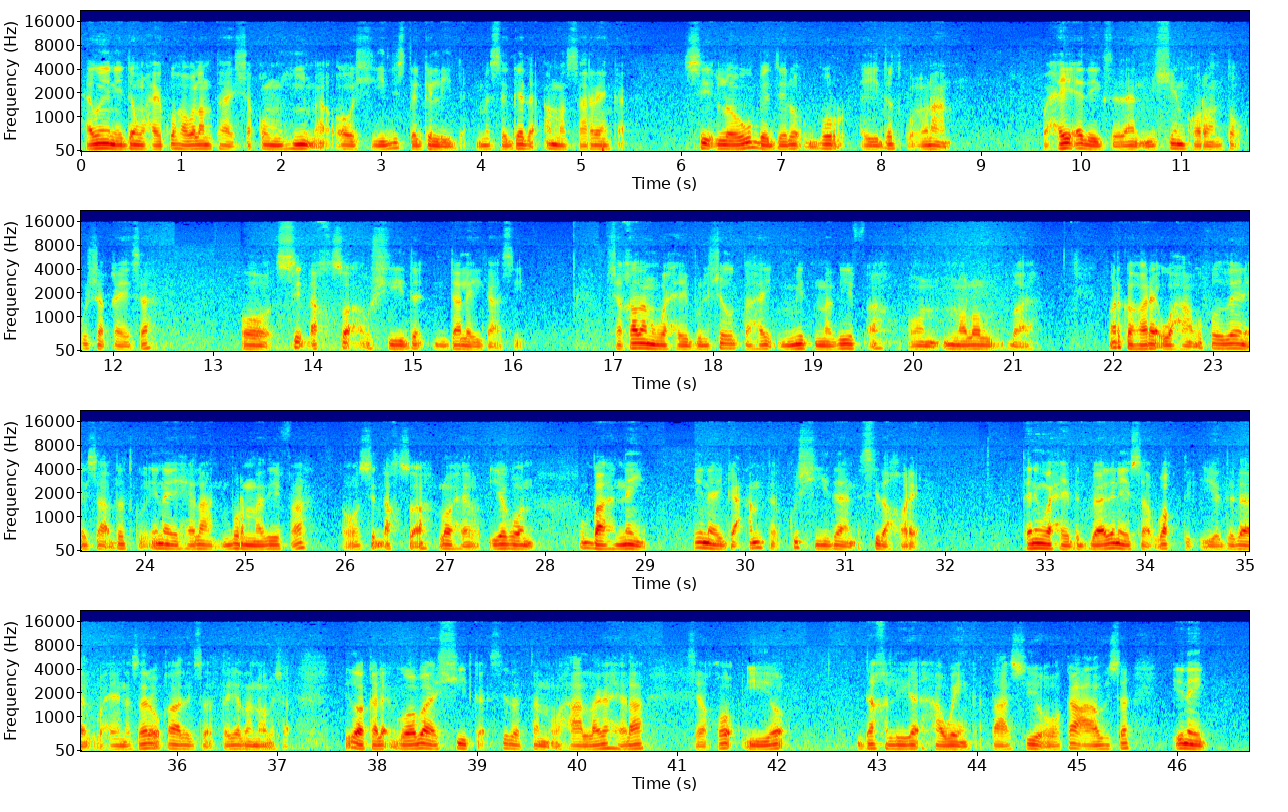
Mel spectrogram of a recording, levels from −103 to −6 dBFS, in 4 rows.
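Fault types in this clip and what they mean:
Comfort noise in place of the background: in the speech pauses, the real room noise, about 29 dB under the speech, gets swapped for a flat, featureless hiss. That's likely Opus DTX: the sender goes quiet and the receiver fills in noise shaped roughly like the background. It happens seven times between 16.85 s and the end at 46.72 s, in patches from 80 to 620 ms. Where it can be measured, the fill sits about 2 to 5 dB quieter than the real background.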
